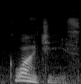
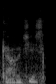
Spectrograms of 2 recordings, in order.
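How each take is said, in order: First: The first syllable is said as 'gua'. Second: The first syllable is said as 'gau'. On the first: The speaker calls it right. "Guachis, not gauchis" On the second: The speaker calls it wrong. "not gauchis"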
